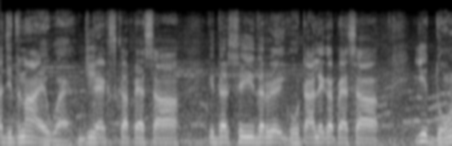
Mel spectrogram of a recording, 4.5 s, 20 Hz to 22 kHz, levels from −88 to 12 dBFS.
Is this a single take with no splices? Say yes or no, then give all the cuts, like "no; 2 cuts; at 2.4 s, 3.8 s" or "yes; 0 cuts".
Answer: yes; 0 cuts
